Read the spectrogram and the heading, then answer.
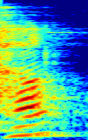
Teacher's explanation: কিন্তু এই হা এটা হচ্ছে নরম, হামজা হা, হামজা আর হা এটার এগুলোর মাখরাজ হচ্ছে হলকের শুরু থেকে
